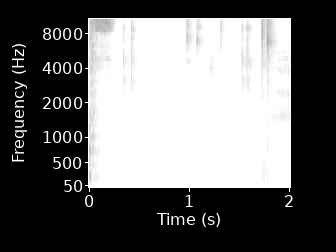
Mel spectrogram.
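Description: Several faint, short clicks of a computer mouse and keyboard, scattered irregularly through the two seconds, as layers and effects are deleted in editing software.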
